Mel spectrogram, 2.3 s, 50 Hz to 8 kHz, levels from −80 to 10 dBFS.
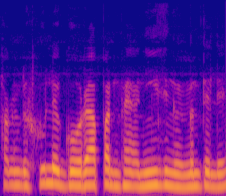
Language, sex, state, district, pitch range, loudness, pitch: Wancho, male, Arunachal Pradesh, Longding, 155-165 Hz, -15 LUFS, 160 Hz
